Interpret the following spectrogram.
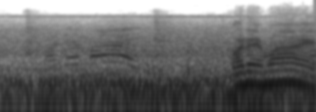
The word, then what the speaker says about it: Onemai: Bacanya Onemai atau One Mei? Onemai.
